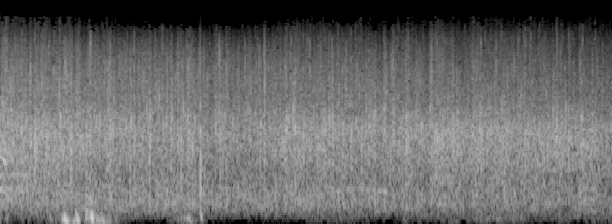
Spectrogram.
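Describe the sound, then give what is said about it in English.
A church audience claps during a sermon to give glory to God, a dense, sustained wash of many hands with no pauses, holding an even loudness throughout and a few low thumps near the start. “I always tell you, don't clap for me, clap for him.”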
